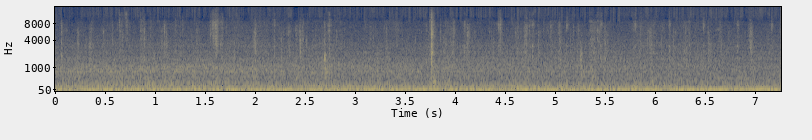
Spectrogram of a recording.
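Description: A car engine hums steadily with low road rumble from inside the car.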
